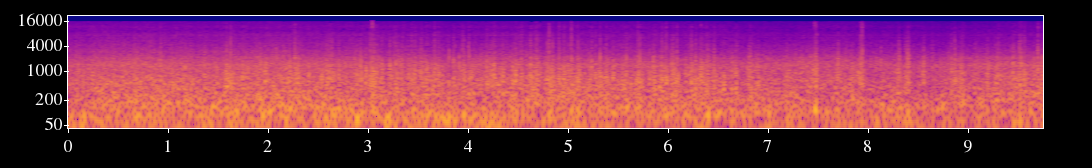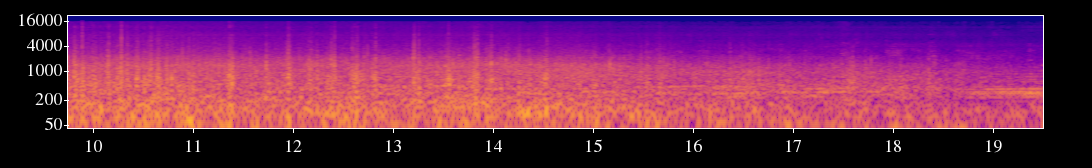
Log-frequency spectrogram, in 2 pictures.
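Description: Tyres hum on asphalt as a car drives along.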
